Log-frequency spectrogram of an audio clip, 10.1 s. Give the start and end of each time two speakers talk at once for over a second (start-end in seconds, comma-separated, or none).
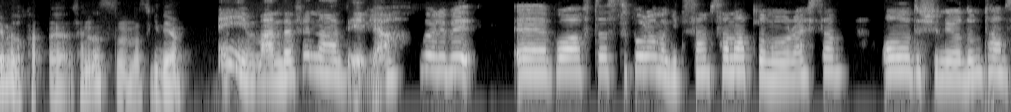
none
